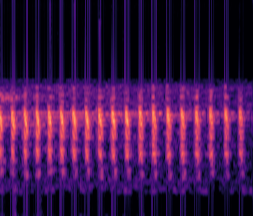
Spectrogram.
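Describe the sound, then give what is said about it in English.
A yellow-billed cuckoo, a resident of Atlanta, calls alone: a rapid, steady string of wooden, clucking notes, roughly seventeen in quick succession, clear against a quiet background. “Here's a message from the yellow-billed cuckoo, an elusive resident of Atlanta.”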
